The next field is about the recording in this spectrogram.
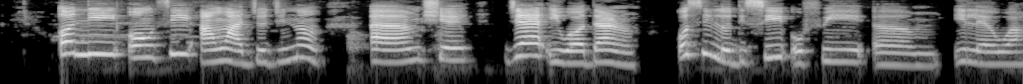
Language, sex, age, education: Yoruba, female, 15-29, tertiary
